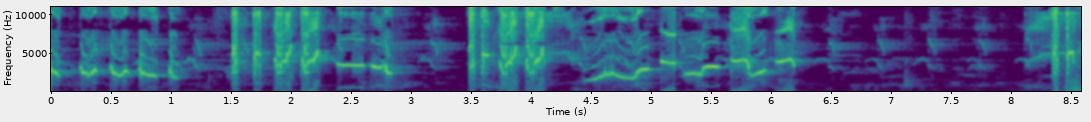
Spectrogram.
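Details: Oriental magpie-robin singing a varied, almost continuous string of clear whistled notes, quick chirps and rising-falling slurs, recorded as song material for caged-bird training; a short lull near the end before new notes.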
